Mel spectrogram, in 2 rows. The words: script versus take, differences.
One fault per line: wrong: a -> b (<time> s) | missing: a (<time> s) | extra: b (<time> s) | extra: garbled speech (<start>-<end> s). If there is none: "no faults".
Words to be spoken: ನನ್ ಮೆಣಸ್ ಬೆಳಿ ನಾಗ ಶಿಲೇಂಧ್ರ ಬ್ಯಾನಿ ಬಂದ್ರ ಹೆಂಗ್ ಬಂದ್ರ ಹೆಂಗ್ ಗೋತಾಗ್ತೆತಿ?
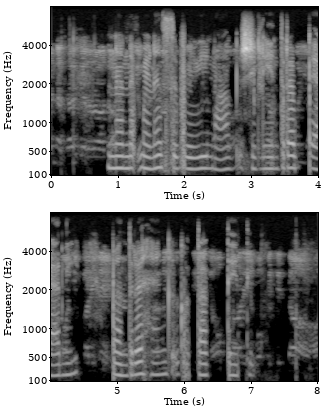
missing: ಬಂದ್ರ ಹೆಂಗ್ (5.8 s)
